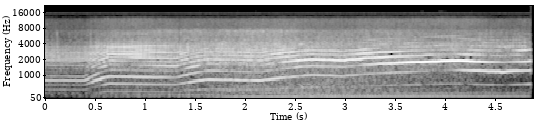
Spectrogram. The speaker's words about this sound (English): The ambulance drives off.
